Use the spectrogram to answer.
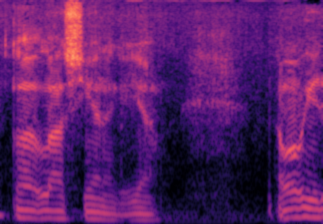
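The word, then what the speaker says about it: La Cienega: Uh Las Sigenega. Is that how you say it? La Sienna.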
